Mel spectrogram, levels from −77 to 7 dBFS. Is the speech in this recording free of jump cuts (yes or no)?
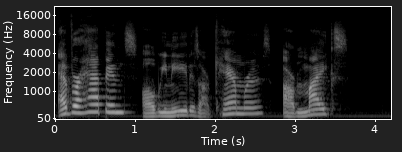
no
